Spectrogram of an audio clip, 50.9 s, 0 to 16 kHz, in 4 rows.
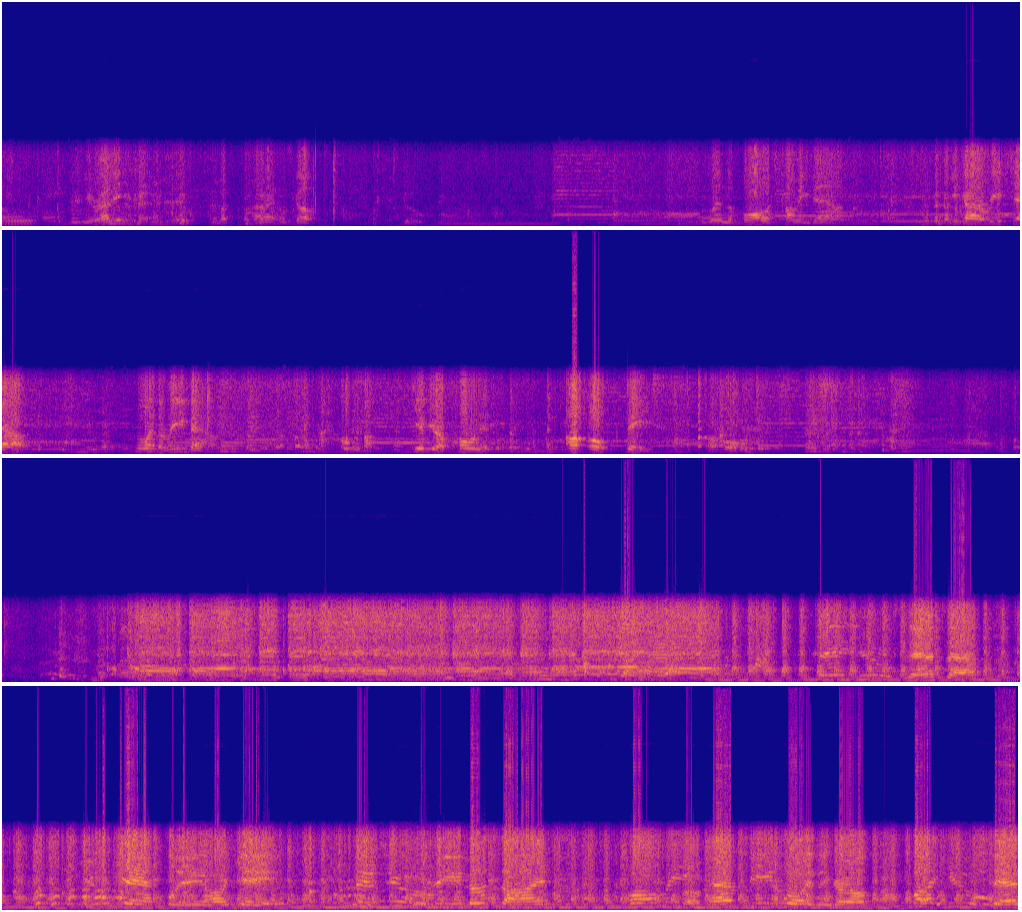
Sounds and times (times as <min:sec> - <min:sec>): Music: 0:00.0 - 0:00.8, 0:05.5 - 0:25.2, 0:26.7 - 0:50.8.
